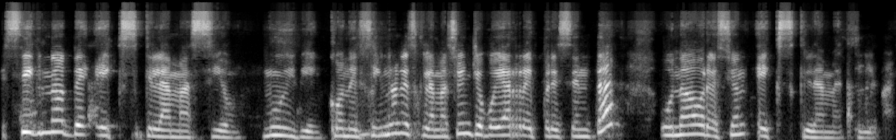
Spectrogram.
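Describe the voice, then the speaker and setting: With a slow, expressive delivery and a sharp tone, a medium-pitched woman leads an online grammar lesson by video call, and the recording has no room sound. She stays patient, checking in with her pupils often after each point.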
